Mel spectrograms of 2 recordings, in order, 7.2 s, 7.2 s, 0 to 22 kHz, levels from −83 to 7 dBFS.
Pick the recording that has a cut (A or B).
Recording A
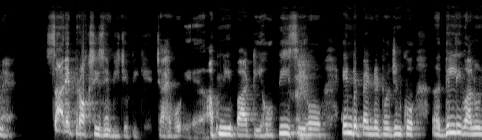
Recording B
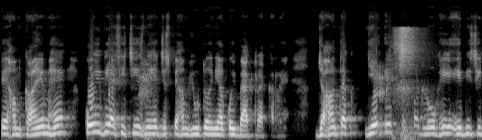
B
